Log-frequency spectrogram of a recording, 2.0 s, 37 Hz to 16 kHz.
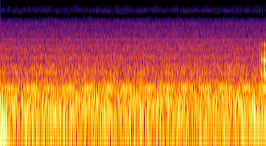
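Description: A 6000 BTU window air conditioner running on its energy saver setting: a steady whooshing fan noise over a low, even hum.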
